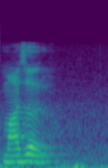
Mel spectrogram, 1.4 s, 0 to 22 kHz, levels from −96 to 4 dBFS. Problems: background sounds at intervals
